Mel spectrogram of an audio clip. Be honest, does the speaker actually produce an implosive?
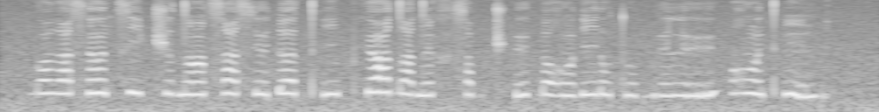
yes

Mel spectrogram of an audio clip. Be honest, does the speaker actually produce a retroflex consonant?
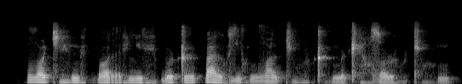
yes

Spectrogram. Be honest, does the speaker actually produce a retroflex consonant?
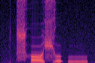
no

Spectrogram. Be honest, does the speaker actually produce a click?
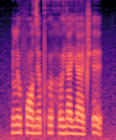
no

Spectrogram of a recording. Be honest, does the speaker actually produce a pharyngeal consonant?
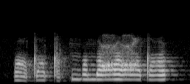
yes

